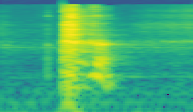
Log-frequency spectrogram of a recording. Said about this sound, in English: Ugh, that was too sincere. I've overshot the mark, and now I'm just clearing my throat into the mic. Whoa.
